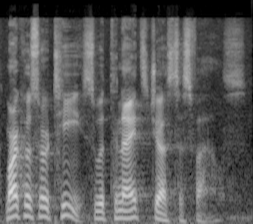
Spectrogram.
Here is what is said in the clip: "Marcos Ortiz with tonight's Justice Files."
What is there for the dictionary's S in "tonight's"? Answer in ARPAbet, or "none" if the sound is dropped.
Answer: S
